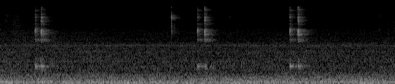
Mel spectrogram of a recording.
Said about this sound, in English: Roll the dice.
